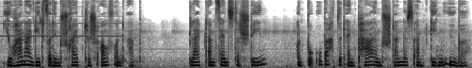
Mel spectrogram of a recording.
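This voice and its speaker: An actress narrating a radio play in a measured, observational way. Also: female voice, fairly low pitch, steady tone, a little mellow, slight background noise, natural voice. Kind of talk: scripted radio drama narration.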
